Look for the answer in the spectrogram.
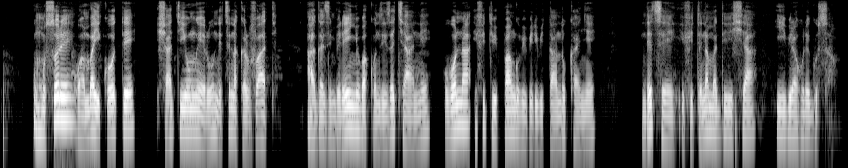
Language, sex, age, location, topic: Kinyarwanda, male, 25-35, Kigali, finance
